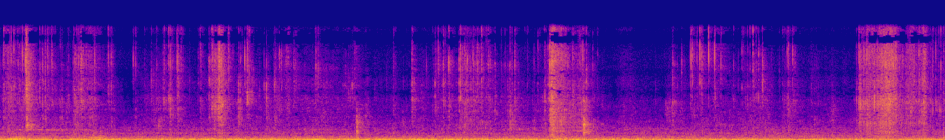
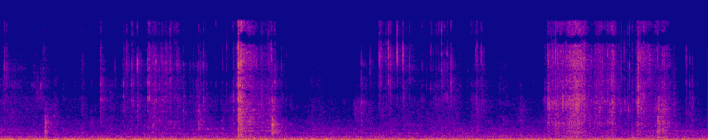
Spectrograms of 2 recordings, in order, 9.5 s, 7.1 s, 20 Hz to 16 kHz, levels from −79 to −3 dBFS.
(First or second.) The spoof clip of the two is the second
